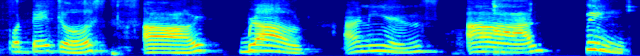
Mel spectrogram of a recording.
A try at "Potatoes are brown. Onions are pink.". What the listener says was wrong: Don't drag the word are. One more time.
